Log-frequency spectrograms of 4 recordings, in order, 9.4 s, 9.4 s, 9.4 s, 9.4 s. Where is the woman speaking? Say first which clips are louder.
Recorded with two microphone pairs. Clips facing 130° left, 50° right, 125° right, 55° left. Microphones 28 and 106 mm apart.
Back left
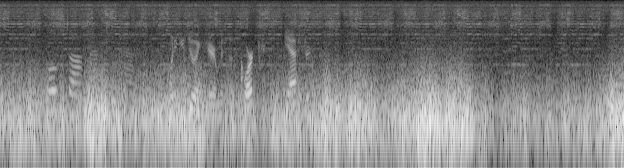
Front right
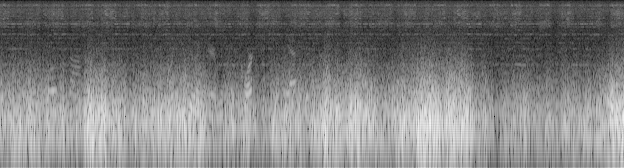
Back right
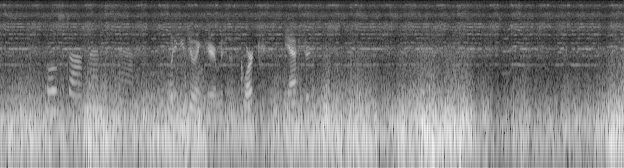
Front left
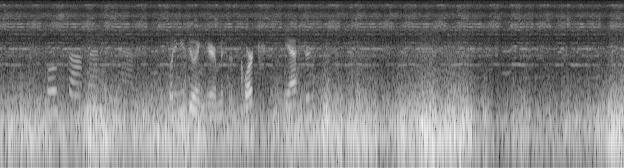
Back left 2 dB, even; 145° left.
